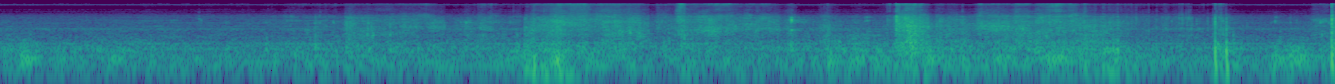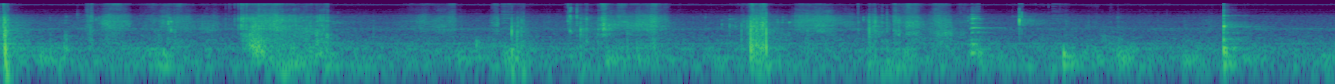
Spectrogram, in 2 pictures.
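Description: Eating sounds: khubz flatbread being torn and chewed, with a metal spoon scraping and clicking against a ceramic bowl, giving an irregular run of soft rustles and several sharp clicks.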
